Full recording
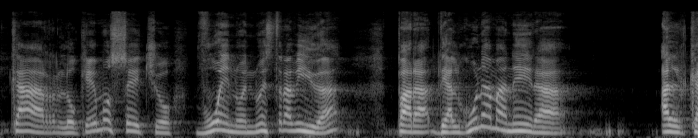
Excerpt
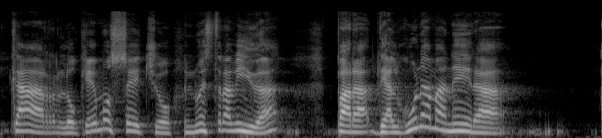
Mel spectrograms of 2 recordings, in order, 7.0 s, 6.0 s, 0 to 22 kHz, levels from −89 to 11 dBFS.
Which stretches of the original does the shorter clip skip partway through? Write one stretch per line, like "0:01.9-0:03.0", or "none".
0:01.8-0:02.4

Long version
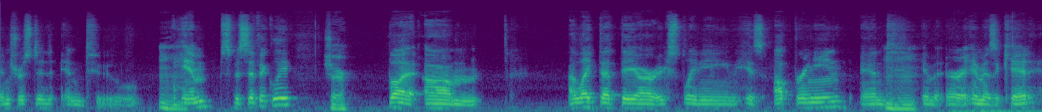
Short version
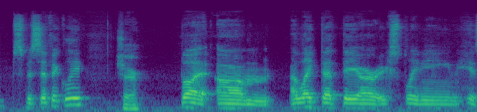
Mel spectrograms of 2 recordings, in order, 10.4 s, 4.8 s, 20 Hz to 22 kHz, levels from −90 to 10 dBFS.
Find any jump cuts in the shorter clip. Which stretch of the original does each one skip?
0:04.9-0:05.6

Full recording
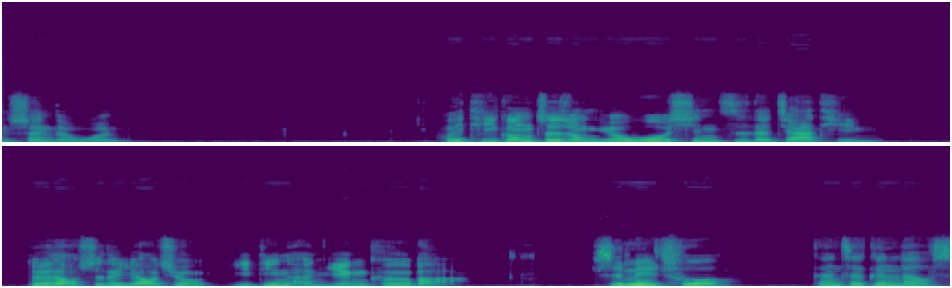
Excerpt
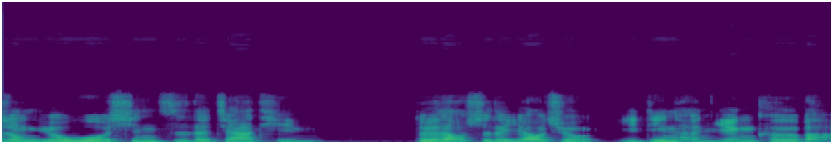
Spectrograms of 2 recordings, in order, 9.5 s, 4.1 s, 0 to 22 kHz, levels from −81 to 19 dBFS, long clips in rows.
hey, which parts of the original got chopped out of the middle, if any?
none

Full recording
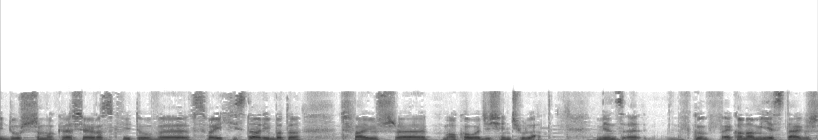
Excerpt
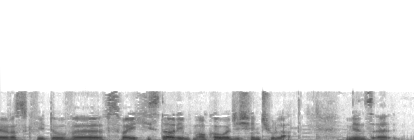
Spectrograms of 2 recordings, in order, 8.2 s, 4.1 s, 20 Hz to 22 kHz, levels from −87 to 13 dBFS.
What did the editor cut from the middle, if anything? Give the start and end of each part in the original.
0:02.7-0:04.4

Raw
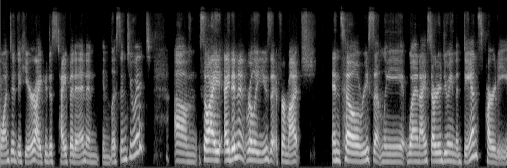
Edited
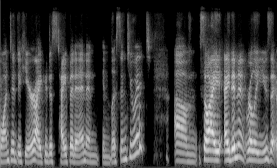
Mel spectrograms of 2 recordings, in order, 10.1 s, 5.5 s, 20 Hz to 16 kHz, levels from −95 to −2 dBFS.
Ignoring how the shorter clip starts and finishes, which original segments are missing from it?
none

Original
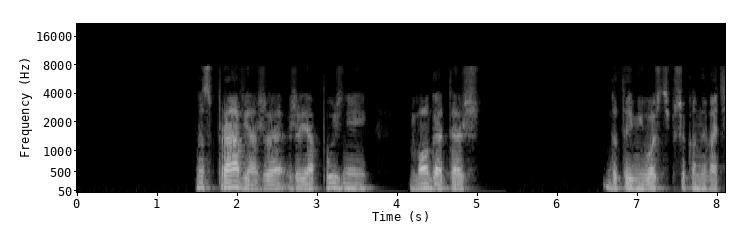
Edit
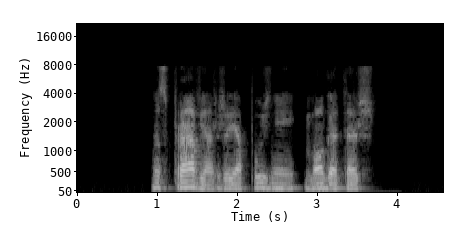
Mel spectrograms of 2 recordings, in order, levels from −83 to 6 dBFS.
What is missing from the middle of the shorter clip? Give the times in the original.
0:02.3-0:02.6
0:03.7-0:04.1

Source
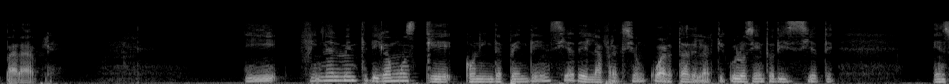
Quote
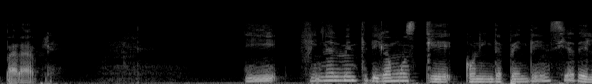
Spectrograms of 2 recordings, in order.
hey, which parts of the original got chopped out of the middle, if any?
none

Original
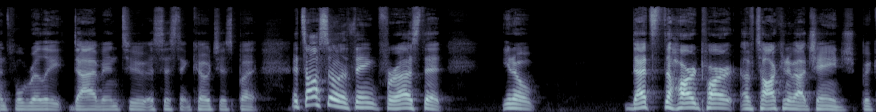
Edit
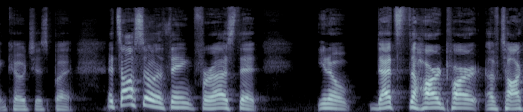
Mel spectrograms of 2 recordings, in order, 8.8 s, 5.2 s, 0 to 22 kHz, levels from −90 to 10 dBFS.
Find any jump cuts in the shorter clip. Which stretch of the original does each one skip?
0:05.5-0:06.2

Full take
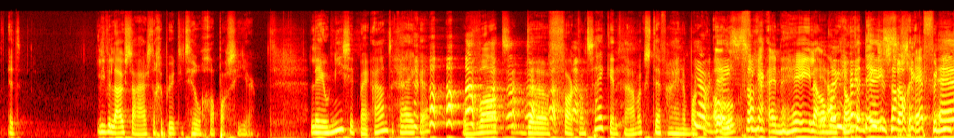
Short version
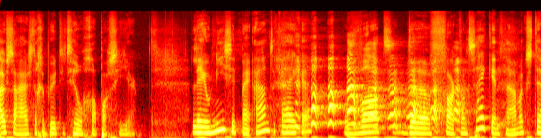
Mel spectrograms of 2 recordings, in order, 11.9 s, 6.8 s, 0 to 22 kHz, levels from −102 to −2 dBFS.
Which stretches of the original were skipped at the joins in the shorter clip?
none

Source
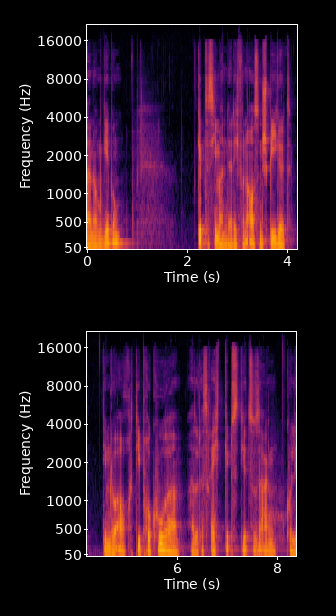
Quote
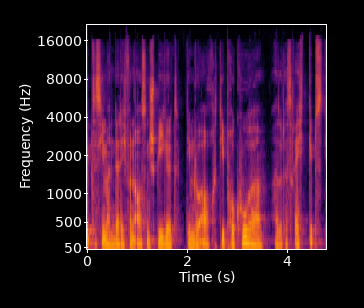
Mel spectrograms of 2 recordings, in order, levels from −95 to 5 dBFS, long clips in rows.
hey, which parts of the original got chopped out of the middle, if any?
0:04.2-0:04.5

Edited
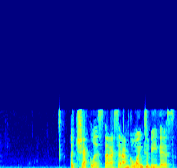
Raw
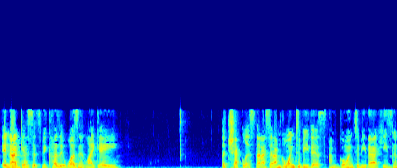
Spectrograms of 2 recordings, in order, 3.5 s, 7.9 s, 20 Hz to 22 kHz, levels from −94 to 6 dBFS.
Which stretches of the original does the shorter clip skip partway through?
0:03.7-0:04.3

